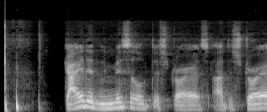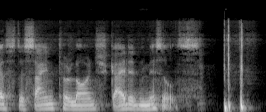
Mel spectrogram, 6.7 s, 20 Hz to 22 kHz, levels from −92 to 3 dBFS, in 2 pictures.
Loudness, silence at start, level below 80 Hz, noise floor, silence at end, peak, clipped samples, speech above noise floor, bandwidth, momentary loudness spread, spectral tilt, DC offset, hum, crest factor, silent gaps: -21 LUFS; 0.05 s; -48 dBFS; -48 dBFS; 0.25 s; 0 dBFS; under 0.1%; 27 dB; 12 kHz; 10 LU; -5 dB/octave; under 0.1%; none; 22 dB; none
